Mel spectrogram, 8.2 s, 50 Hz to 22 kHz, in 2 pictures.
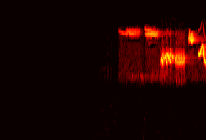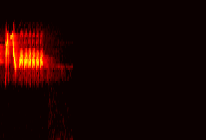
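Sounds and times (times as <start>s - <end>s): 
European robin singing: 2.4s - 5.5s.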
